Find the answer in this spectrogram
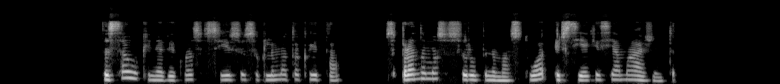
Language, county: Lithuanian, Kaunas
